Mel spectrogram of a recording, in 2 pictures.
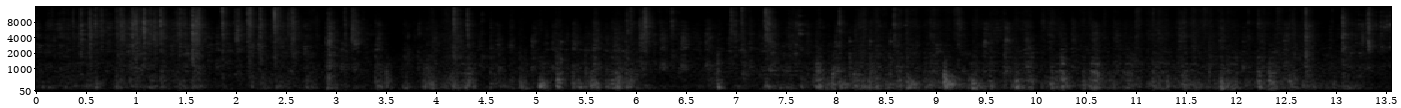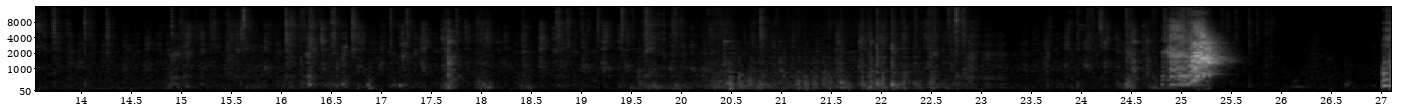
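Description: Yorkshire terrier at play, panting, with many small clicks and scuffles of paws and claws on a tile floor. One loud, short bark comes about a second before the end.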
